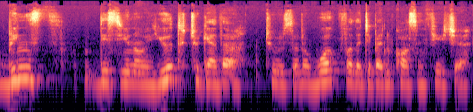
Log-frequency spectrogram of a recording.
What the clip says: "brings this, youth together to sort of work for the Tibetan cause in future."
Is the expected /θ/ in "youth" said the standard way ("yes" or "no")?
no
